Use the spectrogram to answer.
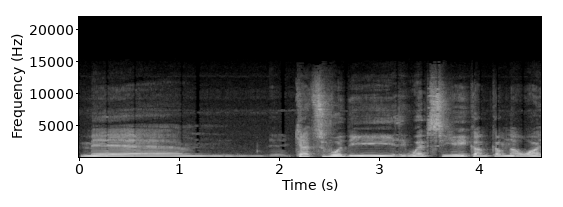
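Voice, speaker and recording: In a Quebec accent, the speaker goes at a very slow pace with monotone, flat intonation. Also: man. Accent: Québécois French. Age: 30s. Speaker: toy collector YouTuber. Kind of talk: casual improvised monologue. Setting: in front of his toy collection. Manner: casual, filler-heavy.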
